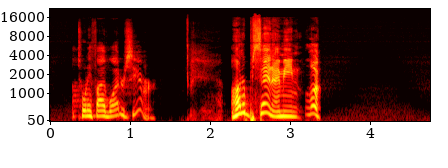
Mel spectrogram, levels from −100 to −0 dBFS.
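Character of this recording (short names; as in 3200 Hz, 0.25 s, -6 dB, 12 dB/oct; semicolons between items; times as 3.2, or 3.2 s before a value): phasing stages 2, 0.55 Hz, lowest notch 280–2100 Hz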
